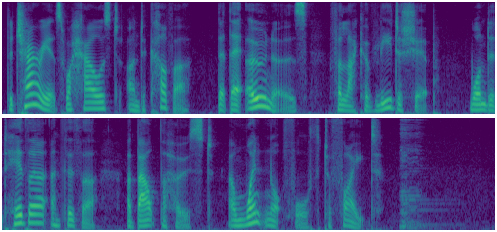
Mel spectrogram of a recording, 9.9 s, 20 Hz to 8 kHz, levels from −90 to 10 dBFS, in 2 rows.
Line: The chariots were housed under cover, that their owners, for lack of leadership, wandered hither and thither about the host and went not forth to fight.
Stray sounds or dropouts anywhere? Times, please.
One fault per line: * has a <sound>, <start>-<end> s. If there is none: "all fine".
* has a thud, 8.9-9.6 s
